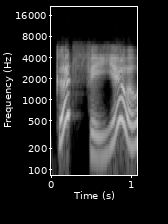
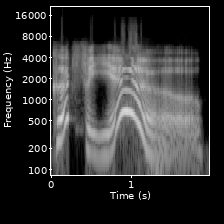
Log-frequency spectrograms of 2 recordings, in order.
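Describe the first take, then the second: First: Said in the usual way. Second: Slow, stretched-out good for you; savoring each word of Good for you; drawn-out congratulation. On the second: Real, not acted. Psychic congratulates caller.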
